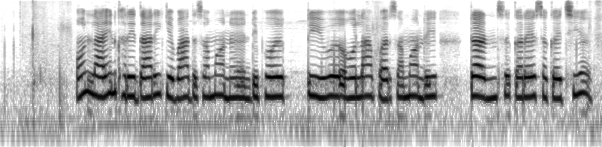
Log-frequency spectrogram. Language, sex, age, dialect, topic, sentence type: Maithili, female, 25-30, Angika, agriculture, question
